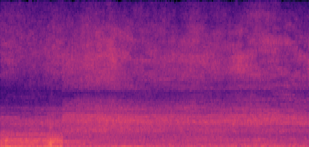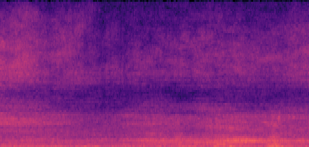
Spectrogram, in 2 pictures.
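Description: Steam motor coach hissing steadily from its open cylinder drain cocks as it moves slowly forward, with no distinct exhaust beat.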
